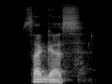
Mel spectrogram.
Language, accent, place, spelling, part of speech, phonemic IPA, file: French, France, Lyon, sagace, adjective, /sa.ɡas/, LL-Q150 (fra)-sagace.wav
- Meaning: shrewd, sagacious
